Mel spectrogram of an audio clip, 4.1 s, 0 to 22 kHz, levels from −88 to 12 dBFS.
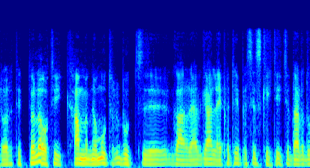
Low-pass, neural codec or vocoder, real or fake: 10.8 kHz; codec, 16 kHz in and 24 kHz out, 0.4 kbps, LongCat-Audio-Codec, fine tuned four codebook decoder; fake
